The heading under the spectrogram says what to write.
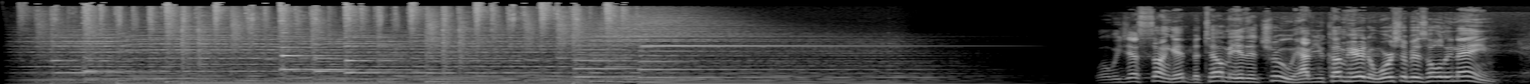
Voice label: English Sermon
